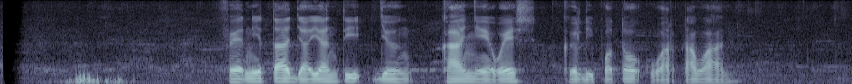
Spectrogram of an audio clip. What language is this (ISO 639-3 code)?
sun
